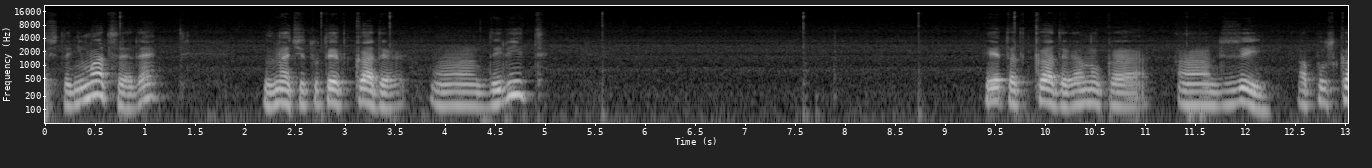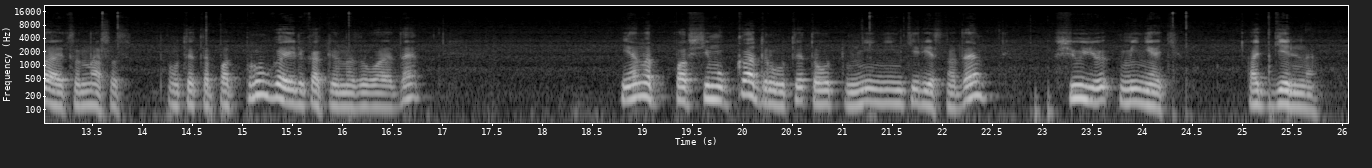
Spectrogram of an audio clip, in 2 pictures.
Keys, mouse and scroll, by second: 2.8-3.5 drag, 4.6 Delete, 5.7-7.8 drag, 8.8-10.0 drag, 11.6 g, 14.6 i, 16.2-21.6 drag, 23.0 g, 25.5 i.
